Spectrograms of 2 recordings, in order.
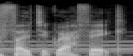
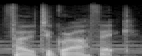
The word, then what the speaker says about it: photographic: the second syllable and for photographic people sometimes say photographic stressing the first syllable but we know it's photographic with the stress bouncing on the third syllable just remember practice makes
